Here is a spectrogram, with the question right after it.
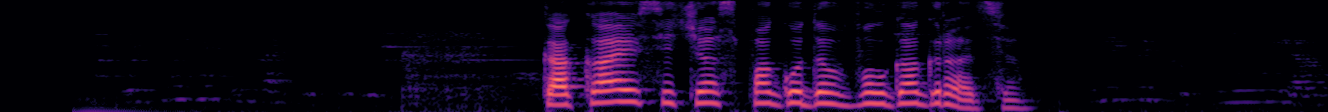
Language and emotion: Russian, neutral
